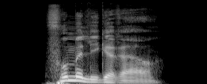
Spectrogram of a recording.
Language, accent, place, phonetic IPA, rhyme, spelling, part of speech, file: German, Germany, Berlin, [ˈfʊməlɪɡəʁɐ], -ʊməlɪɡəʁɐ, fummeligerer, adjective, De-fummeligerer.ogg
- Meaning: inflection of fummelig: 1. strong/mixed nominative masculine singular comparative degree 2. strong genitive/dative feminine singular comparative degree 3. strong genitive plural comparative degree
